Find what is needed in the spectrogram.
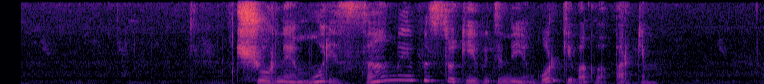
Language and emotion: Russian, positive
